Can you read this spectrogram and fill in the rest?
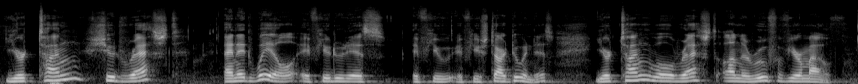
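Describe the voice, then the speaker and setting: Eager man explaining with a higher voice. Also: expressive, unhurried. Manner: eager explainer, repeats himself. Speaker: podcast co-host. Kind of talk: casual chat.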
